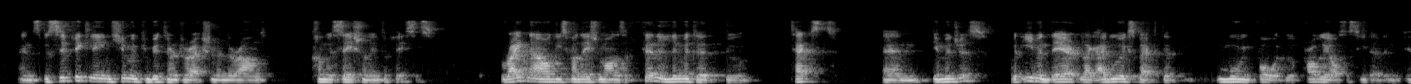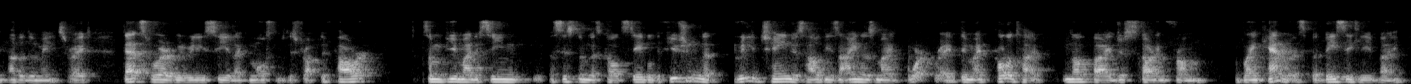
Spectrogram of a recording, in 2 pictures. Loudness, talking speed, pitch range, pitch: -20 LUFS, 180 wpm, 100-125 Hz, 110 Hz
